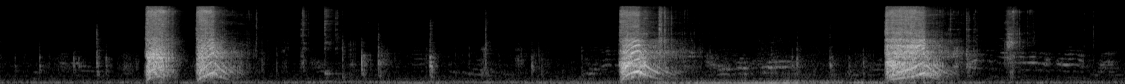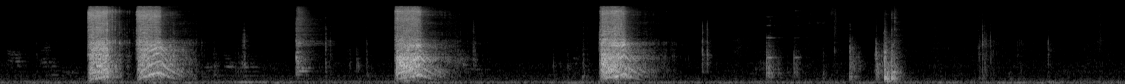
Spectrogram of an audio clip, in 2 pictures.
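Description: Pneumatic impact wrench fired in about nine short bursts, two of them close together near the start, undoing the bolts on a Honda Vario 110 scooter's housing.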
